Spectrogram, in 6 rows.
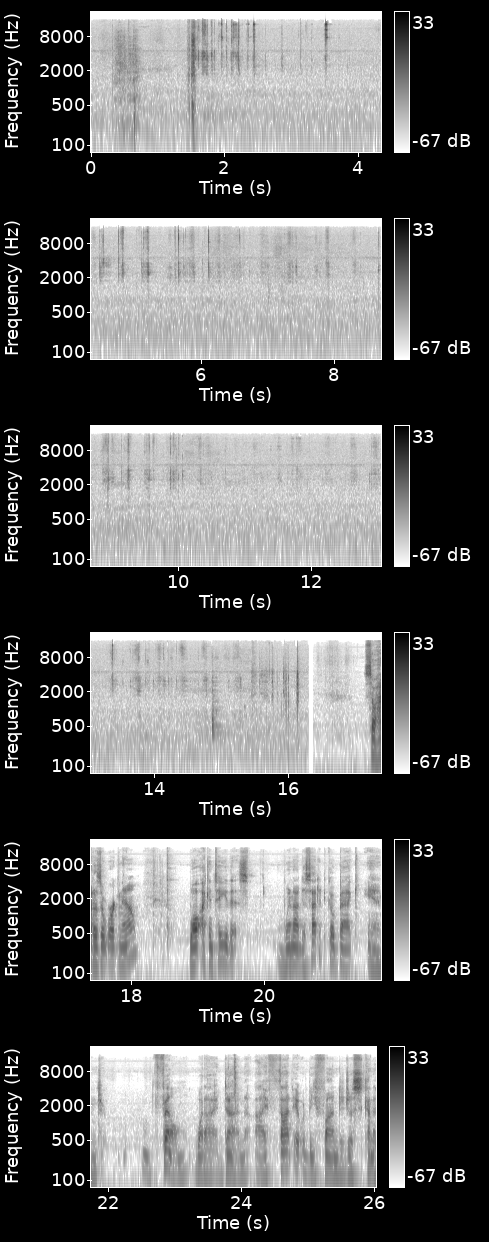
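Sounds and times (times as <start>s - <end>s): small metal clicks and clinks: 1.6s - 3.6s.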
